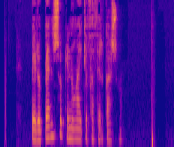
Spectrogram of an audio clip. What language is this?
Galician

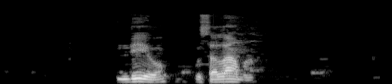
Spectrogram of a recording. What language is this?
Swahili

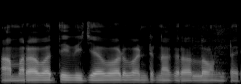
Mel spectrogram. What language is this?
Telugu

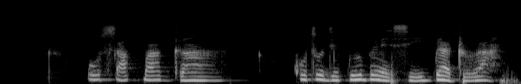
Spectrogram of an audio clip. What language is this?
Yoruba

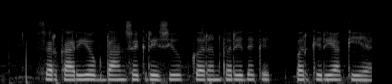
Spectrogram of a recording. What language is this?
Magahi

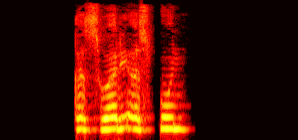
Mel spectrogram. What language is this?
Central Kurdish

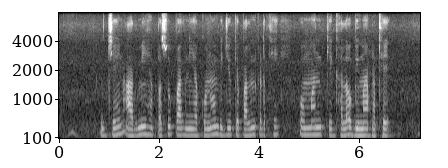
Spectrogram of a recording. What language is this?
Chhattisgarhi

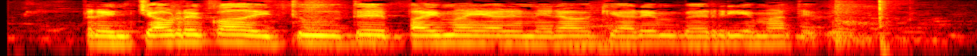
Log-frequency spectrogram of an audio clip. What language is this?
Basque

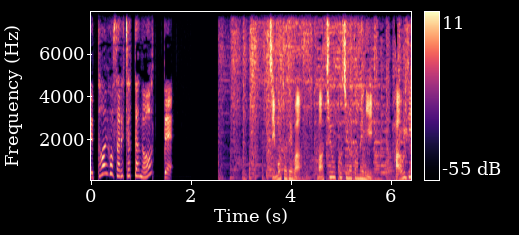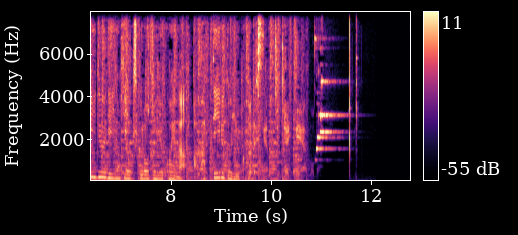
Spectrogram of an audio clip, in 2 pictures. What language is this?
Japanese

